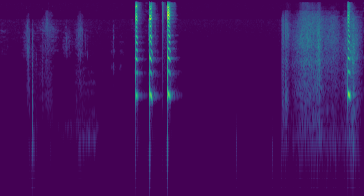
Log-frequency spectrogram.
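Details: A 'scolding' toad gives a quick run of three sharp, bright squeaks, then a lone squeak after a stretch of soft rustling. Faint thuds come before them.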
